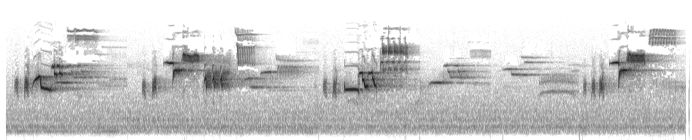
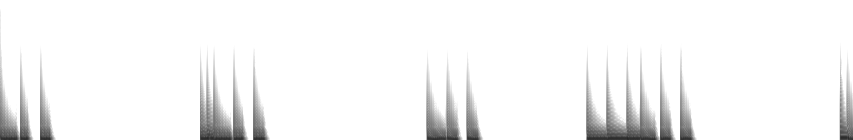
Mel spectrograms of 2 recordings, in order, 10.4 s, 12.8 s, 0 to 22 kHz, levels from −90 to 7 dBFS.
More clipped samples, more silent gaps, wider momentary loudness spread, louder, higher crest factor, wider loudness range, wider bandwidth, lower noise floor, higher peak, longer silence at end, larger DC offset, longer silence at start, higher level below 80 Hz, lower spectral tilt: neither; second, none vs 0.51-0.60 s, 0.84-3.00 s, 3.74-3.80 s, 4.05-6.40 s, 6.94-7.00 s, 7.26-8.80 s, 10.14-10.20 s, 10.46-12.60 s; first, 24 LU vs 7 LU; first, -9 LUFS vs -22 LUFS; about the same, 16 dB vs 14 dB; about the same, 7 LU vs 6 LU; first, 11 kHz vs 1.6 kHz; second, -44 dBFS vs under -90 dBFS; first, 0 dBFS vs -6 dBFS; first, 0.3 s vs 0 s; neither; first, 0.2 s vs 0 s; second, under -90 dBFS vs -20 dBFS; second, 4.5 dB/octave vs -13 dB/octave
